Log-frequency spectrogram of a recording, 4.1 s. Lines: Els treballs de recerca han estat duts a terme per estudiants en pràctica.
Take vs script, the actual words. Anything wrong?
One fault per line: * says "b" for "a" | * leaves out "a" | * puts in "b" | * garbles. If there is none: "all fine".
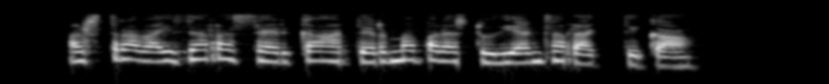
* leaves out "han estat duts"
* leaves out "en"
